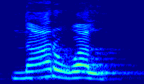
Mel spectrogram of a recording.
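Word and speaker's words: Narwhal: पहले नाम ध्यान रखना नारवाल अब इसका नाम आप प्रोनाउंसिएशन देख लो नार डब्ल्यू एच ए एल तो नारवाल आप पढ़ सकते हो एक सबमरीन है जो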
